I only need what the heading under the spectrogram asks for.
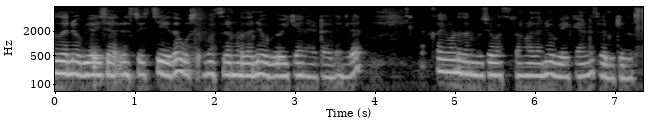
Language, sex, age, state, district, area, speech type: Malayalam, female, 30-45, Kerala, Palakkad, rural, spontaneous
